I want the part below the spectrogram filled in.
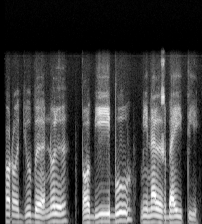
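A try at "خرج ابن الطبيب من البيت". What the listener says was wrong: Kharaja ya, jimnya di fathah. Kharajabnu.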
